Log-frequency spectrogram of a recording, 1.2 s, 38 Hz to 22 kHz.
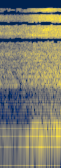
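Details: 6.0 Powerstroke diesel with a faulty ICP sensor; starter had randomly hit the flywheel until add-on wiring was unplugged; low, smooth note rising steadily with revs, no starter grind or stumble; normal running.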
